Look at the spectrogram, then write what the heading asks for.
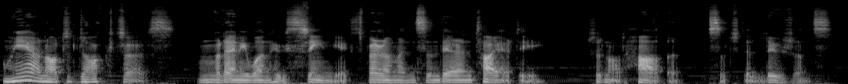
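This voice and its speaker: A man playing a cold, logical, condescending scientist in a fan dub, with a measured, cynical manner. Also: lowish voice, fairly bright tone, soft background music. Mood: skeptical. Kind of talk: dramatic fan-dub voice acting.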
